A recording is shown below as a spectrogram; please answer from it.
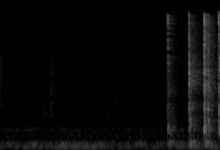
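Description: Kitchen dishes and utensils clattering, a quick run of sharp clinks near the end, over a faint low hum.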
